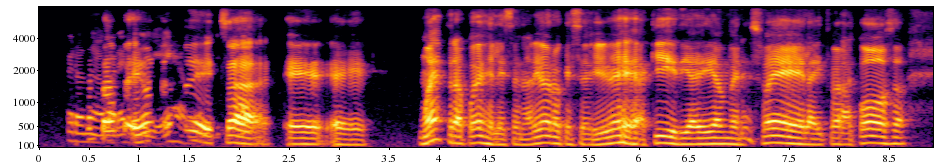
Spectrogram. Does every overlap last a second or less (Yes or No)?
No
